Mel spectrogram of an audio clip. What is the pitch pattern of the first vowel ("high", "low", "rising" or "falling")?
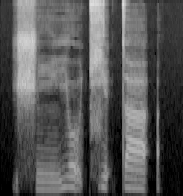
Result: low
